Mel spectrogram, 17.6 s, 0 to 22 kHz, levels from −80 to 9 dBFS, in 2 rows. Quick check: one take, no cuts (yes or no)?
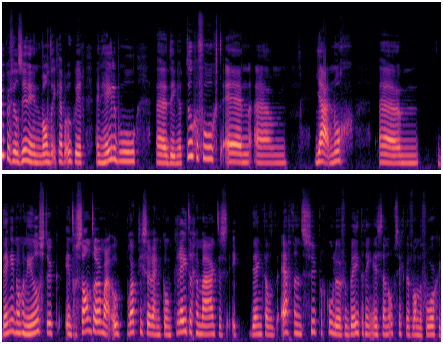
yes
